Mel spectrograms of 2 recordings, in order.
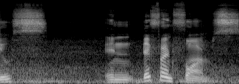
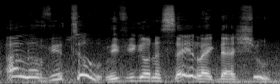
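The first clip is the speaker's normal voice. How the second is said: squeaky falsetto reply, much higher; mock high reply; 7 semitones higher than usual. Answering the YouTuber on screen, squeaky falsetto. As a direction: jump way up into falsetto. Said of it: "and I'm like".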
